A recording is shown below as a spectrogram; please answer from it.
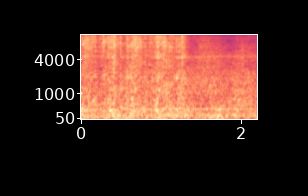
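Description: Faint wire balloon whisk beating creamed cake batter in a glass bowl, a fast run of soft light ticks and swishes.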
